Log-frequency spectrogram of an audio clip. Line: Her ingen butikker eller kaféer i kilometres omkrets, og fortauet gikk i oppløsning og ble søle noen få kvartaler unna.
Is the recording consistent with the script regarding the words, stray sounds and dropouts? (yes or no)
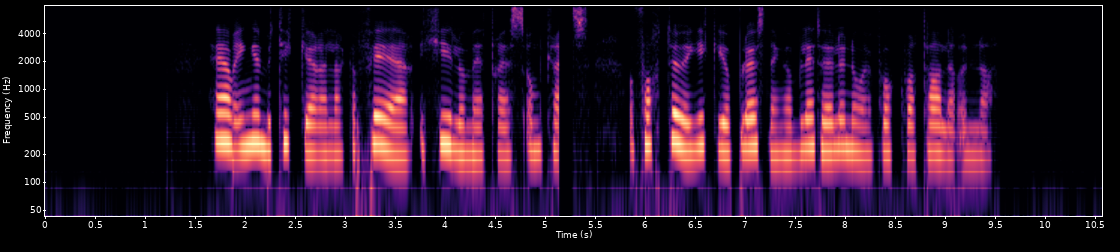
no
